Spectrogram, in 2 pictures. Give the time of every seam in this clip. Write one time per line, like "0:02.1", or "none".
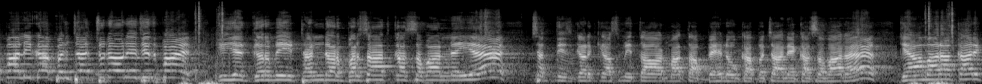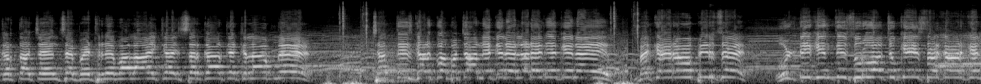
0:02.0
0:08.9
0:13.4
0:16.1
